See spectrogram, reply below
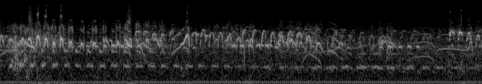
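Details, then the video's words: Whistling ducks from Lampung, Indonesia, in a lure recording for trapping: a flock's dense, overlapping high whistles and twittering chirps, many short rising and falling notes running continuously with small pauses. "Pikat burung blibis Lampung Indonesia"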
